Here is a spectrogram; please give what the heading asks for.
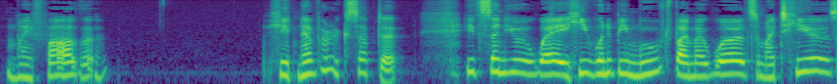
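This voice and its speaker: A man playing a slow, shy, lovestruck prince. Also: high-pitched, gravelly, full character voice. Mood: bitter distress. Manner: soft, intimate, often whispered. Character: shy young male crown prince, tender and lovestruck. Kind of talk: romantic audio roleplay.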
